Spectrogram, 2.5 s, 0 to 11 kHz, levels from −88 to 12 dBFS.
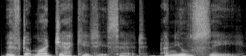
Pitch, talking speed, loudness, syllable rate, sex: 130 Hz, 220 wpm, -18 LUFS, 4.4 syllables/s, male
